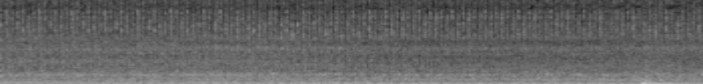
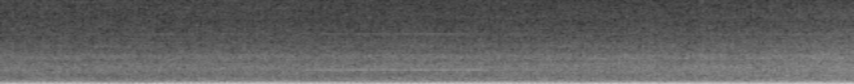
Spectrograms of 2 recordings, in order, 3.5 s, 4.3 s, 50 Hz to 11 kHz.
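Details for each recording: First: 2014 Audi S4 supercharged, after owner's repair work: smooth, steady low idle with no misses, one brief thump; check engine and TPMS lights on, likely codes from the repair; idling normally. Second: 2014 supercharged Audi S4, just started after the owner's own repair following a check engine light, with old exhaust smoke coming out. The idle is lumpy and uneven, with an irregular low pulse under the exhaust rumble. Cause not confirmed.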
